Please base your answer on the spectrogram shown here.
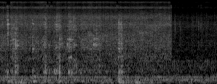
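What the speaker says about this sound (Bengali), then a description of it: "এখন দিয়ে দেবো আমি আদা ও জিরে বাটা শিলপাটায় বাটা একেবারে পানি সমেত দিয়ে দিলাম" Stone-ground ginger and cumin paste with its water goes into spices frying in a pan, giving a lively crackling sizzle with a few stirring knocks. The sizzle drops abruptly near the end. Nobody speaks.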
